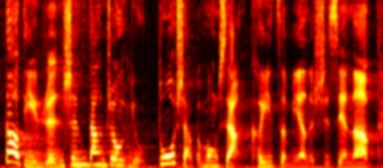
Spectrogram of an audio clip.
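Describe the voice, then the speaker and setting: A woman's voice: medium pitch, sing-song, fast. A woman in her thirties hosting a talk show, interviewing a guest and switching between Mandarin and English. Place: TV talk show studio set with sofas. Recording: reverberant room with background noise.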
